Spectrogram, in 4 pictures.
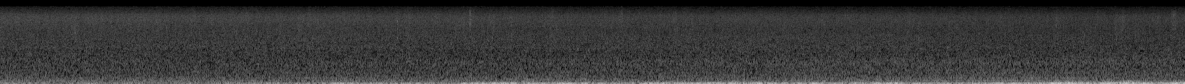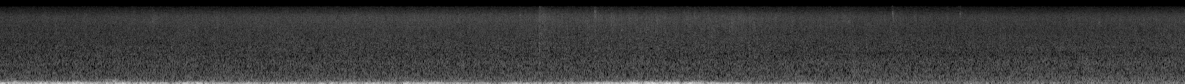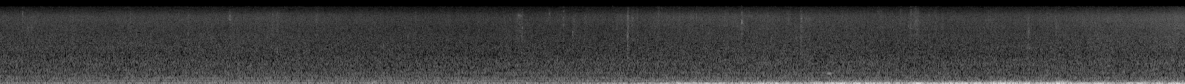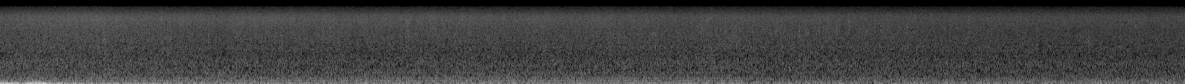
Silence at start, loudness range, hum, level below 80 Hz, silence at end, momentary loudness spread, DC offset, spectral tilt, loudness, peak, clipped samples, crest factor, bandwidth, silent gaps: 0 s; 7 LU; none; -26 dBFS; 0 s; 8 LU; under 0.1%; -3 dB/octave; -30 LUFS; -6 dBFS; under 0.1%; 20 dB; 16 kHz; none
